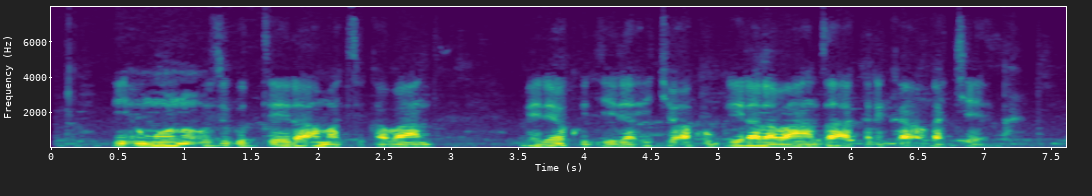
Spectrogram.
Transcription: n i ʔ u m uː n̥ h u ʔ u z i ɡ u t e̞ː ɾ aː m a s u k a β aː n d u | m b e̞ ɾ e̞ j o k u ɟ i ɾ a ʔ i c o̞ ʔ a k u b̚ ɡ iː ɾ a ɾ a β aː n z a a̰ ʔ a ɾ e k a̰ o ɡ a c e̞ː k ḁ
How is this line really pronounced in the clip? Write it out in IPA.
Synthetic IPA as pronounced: n i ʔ u m uː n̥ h u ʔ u z i ɡ u t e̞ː ɾ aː m a t͡s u k a β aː n d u | m b e̞ ɾ e̞ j o k u ɟ i ɾ a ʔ i c o̞ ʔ a k u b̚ ɡ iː ɾ a ɾ a β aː n z a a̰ k a ɾ e k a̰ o ɡ a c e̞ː k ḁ

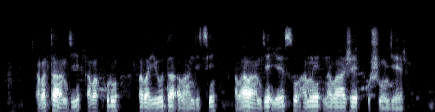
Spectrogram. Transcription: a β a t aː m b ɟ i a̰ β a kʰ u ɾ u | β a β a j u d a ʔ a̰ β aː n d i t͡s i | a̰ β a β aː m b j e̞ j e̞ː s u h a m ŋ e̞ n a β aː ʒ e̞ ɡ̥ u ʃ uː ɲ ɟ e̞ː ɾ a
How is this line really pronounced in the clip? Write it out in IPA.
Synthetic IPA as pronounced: a β a t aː m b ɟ i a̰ β a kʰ u ɾ u | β a β a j u d a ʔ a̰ β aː n d i t͡s i | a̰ β a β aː m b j e̞ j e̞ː s u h a m ŋ e̞ n a β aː ʒ e̞ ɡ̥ u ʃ uː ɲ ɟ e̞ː ɾ a

